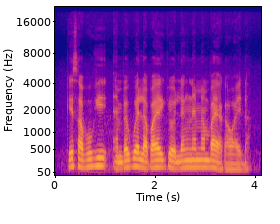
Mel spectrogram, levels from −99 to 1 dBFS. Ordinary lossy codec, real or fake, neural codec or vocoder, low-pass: none; real; none; 19.8 kHz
